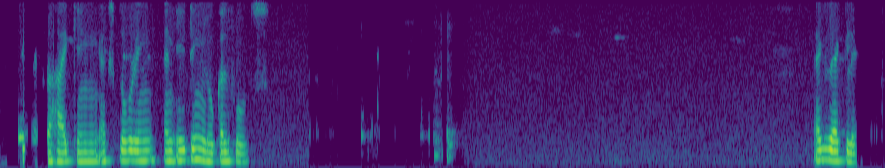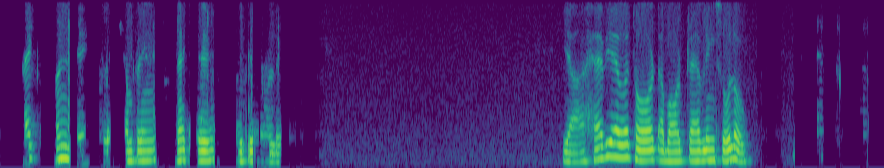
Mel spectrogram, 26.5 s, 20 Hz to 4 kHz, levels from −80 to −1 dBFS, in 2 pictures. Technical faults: speech suppressed in double talk; background gated by the echo canceller; other side's voice leaking through

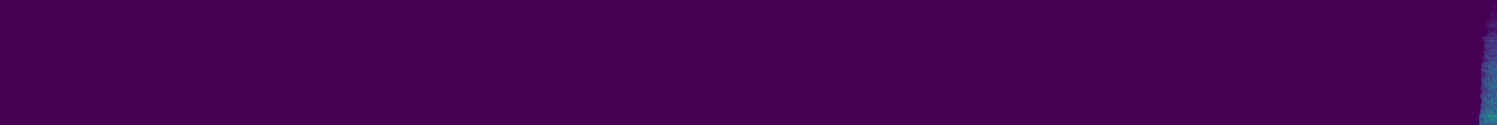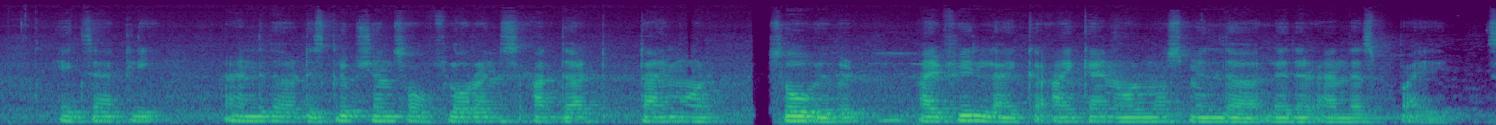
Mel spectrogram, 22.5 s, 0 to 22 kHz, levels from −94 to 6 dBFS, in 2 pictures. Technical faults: none

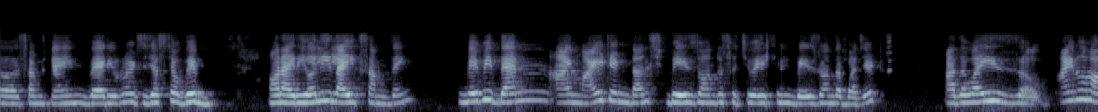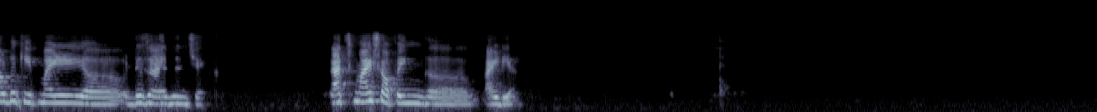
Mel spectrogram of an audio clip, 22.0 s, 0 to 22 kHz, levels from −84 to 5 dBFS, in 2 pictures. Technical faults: none

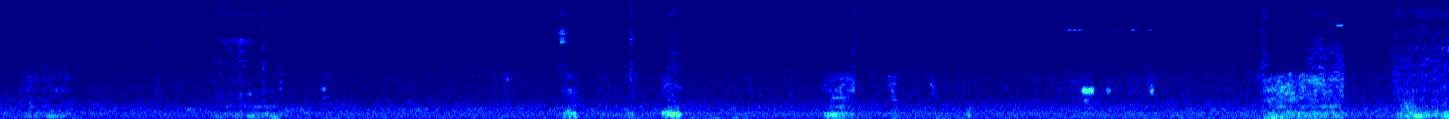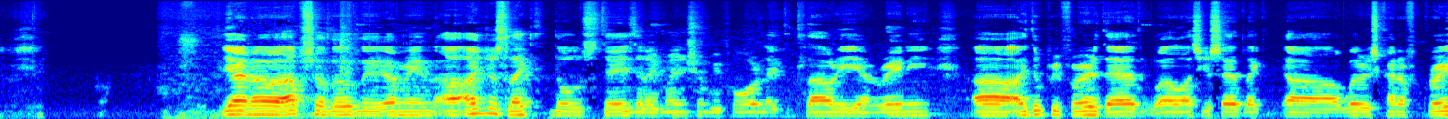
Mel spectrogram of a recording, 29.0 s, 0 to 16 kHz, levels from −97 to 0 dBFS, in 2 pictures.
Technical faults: none

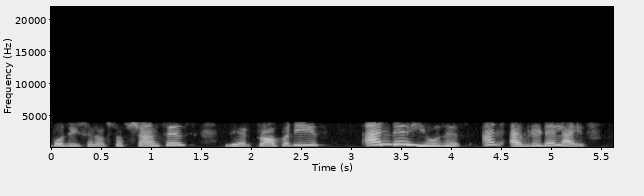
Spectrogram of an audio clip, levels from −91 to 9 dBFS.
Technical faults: lost AMR speech frames

